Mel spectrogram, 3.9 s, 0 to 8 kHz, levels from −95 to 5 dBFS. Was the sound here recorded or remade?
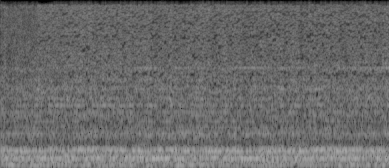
recorded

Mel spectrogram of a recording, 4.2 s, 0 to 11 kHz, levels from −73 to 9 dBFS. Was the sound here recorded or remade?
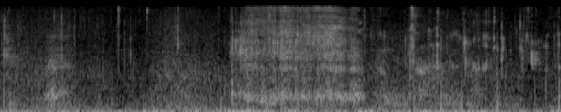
recorded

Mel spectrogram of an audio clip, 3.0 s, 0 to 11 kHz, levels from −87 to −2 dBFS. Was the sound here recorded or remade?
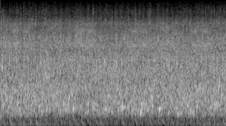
recorded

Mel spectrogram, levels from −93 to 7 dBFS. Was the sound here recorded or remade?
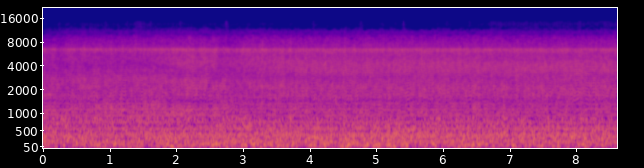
remade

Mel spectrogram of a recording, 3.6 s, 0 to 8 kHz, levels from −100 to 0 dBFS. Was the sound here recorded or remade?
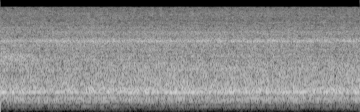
recorded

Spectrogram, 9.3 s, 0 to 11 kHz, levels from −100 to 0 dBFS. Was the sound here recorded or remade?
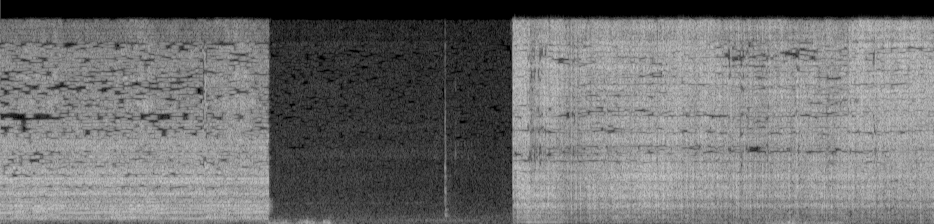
recorded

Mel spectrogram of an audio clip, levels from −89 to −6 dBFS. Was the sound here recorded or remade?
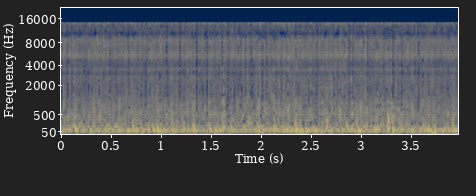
remade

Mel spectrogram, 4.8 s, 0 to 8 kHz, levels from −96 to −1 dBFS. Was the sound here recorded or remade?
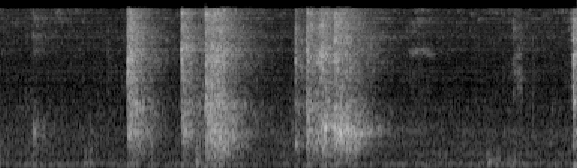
remade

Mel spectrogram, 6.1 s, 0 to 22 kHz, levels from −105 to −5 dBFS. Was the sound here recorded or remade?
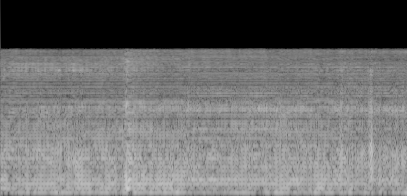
remade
